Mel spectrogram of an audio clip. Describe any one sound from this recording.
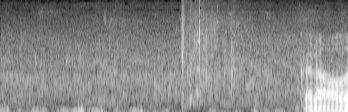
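A fish splashes back into shallow water.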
